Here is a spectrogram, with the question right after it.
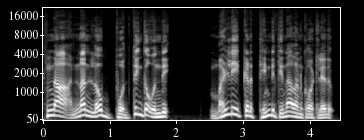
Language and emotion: Telugu, disgusted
